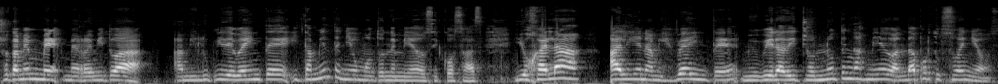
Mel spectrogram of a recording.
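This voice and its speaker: Somewhat breathy and fairly high in pitch, a woman with an Argentine accent speaks at a moderate pace with ordinary pitch variation. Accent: Argentine Spanish, voseo. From Argentina. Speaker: actress and acting teacher. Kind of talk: casual chat.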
